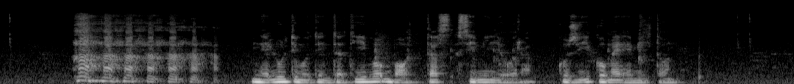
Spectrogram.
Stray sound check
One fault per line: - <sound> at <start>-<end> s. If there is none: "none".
- laugh at 0.7-2.3 s
- thud at 7.0-7.2 s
